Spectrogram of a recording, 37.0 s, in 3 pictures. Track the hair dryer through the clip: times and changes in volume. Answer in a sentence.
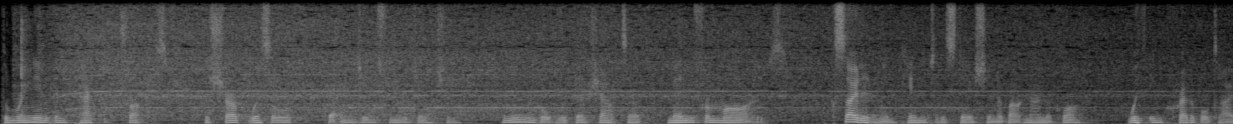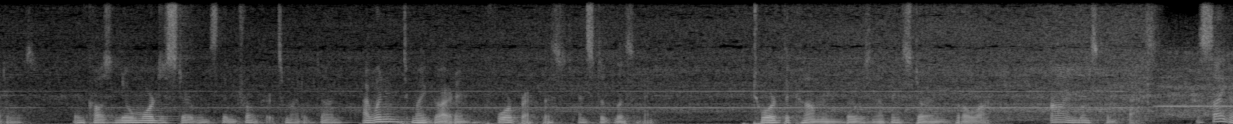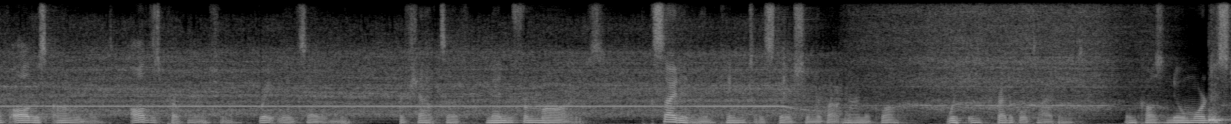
The hair dryer can be heard from 0.0 to 36.9 s, getting quieter then louder.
